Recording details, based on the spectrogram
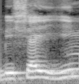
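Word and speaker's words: بِشَيْءٍ: করবেন বিশাই ইম বলবেন বিশাই ইম হবে না কিন্তু এখানে আমরা অনেকে হামজার উচ্চারণটা ক্লিয়ার করি না তাই হামজার উচ্চারণ ক্লিয়ার করতে হবে বিশাই ইম এরকম বিশাই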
